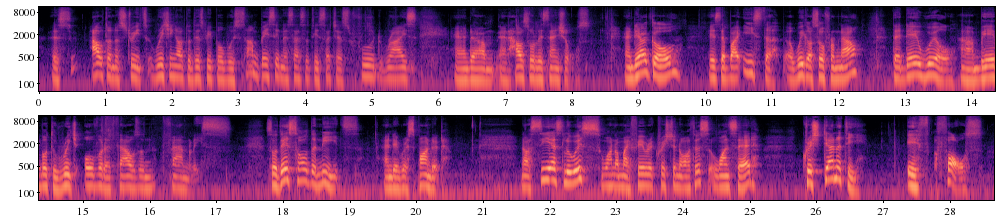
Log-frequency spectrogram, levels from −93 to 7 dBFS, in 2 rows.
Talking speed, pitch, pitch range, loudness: 145 wpm, 135 Hz, 115-150 Hz, -20 LUFS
